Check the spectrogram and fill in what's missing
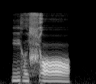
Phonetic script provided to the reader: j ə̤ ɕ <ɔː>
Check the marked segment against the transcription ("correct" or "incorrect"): correct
